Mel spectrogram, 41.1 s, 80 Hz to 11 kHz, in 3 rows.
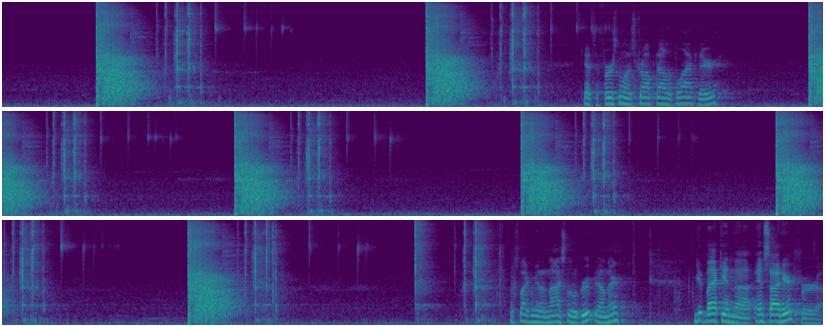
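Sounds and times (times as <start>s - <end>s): rifle shots with echo: 1.6s - 3.7s, 7.0s - 9.1s, 13.4s - 15.3s, 17.6s - 19.4s, 22.3s - 24.2s, 26.6s - 28.3s, 30.4s - 32.3s, 34.2s - 36.8s
rifle bolt clicking: 2.1s - 4.8s, 7.7s - 9.8s, 14.2s - 16.7s, 18.4s - 20.3s, 23.0s - 25.3s, 26.6s - 29.4s, 30.5s - 33.6s, 34.2s - 35.9s.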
